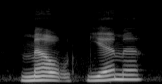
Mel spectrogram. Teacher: میم کو لائٹ رکھیں گے، را کو ہیوی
